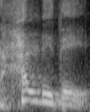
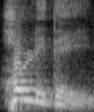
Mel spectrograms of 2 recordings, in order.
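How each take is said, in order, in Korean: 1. 첫 모음은 'ah'처럼 소리 나요. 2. 첫 모음은 'oh'처럼 소리 나요.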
